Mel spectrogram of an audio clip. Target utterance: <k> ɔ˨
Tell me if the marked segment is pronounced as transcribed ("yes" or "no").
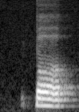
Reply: no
